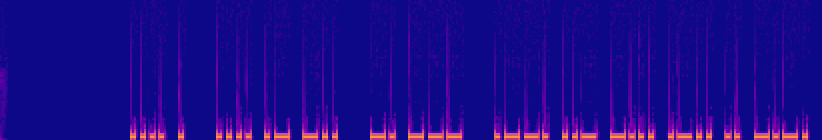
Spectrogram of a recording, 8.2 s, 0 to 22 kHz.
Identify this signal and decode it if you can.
Morse code, heard as a keyed tone, about 25 wpm, 700 Hz. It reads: HE HAD NO PUBLIC
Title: Sentences from Top 1500 Words 25wpm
